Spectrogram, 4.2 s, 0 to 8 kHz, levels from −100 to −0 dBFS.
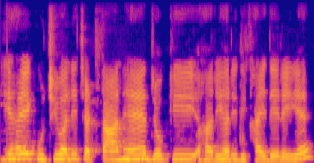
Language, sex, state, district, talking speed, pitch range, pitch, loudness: Hindi, female, Maharashtra, Nagpur, 185 wpm, 215-245 Hz, 230 Hz, -16 LUFS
